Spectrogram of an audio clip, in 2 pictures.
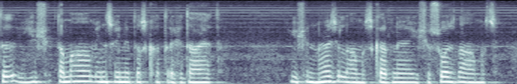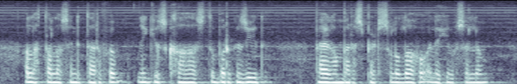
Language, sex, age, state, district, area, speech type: Kashmiri, male, 18-30, Jammu and Kashmir, Srinagar, urban, spontaneous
